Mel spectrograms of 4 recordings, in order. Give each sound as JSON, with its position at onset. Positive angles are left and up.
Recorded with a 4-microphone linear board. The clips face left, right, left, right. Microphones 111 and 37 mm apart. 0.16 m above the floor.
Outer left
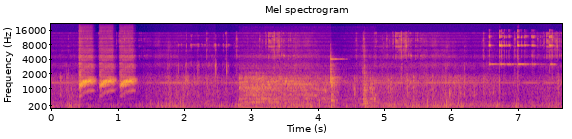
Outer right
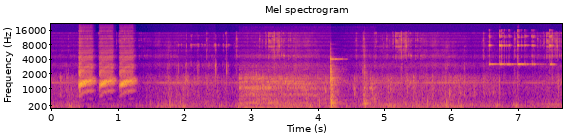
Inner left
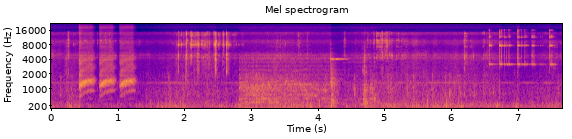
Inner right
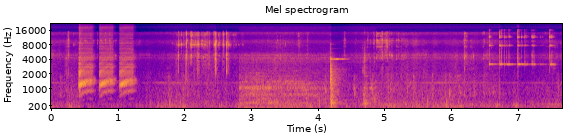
{"t": 0.4, "sound": "an alarm", "side_deg": -65, "distance_m": 1.9}
{"t": 2.8, "sound": "a sliding door", "side_deg": 5, "distance_m": 2.5}
{"t": 4.2, "sound": "a piano", "side_deg": -70, "distance_m": 0.5}
{"t": 6.6, "sound": "a bell", "side_deg": -5, "distance_m": 0.5}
